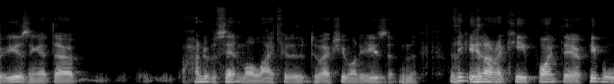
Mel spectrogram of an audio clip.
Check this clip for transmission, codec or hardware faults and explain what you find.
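One transmission fault is present: repeated packet loss (robotic sound) between 3.61 and 4.71 s of the speech. Over that stretch, audio packets go missing or arrive too late again and again. Each hole, the longest about 40 ms, is patched by extending the preceding sound, and the next hole arrives shortly after. About a fifth of that interval is concealed this way, so the speech turns choppy, with fragments missing.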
